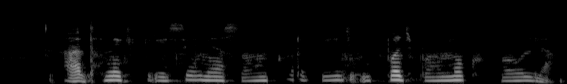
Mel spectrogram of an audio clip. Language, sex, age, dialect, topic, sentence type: Maithili, female, 25-30, Eastern / Thethi, agriculture, statement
